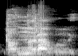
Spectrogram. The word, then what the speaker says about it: runner: 아까 런너를 러너라고 쓰고, 런너라고 읽는다고 그랬죠.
